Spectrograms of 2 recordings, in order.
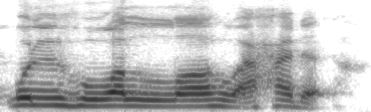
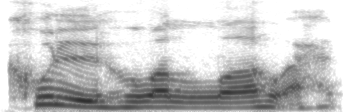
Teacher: Itu gara-gara perkara udara hames. Yang harusnya qof itu jahr tapi kita kasih hames.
